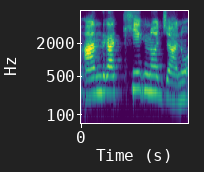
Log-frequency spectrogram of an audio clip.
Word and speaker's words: Andra Chirnogeanu: of the tongue so i can't even pronounce my own name right so i'm not going to judge anyone from that for not pronouncing it right except maybe for corey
